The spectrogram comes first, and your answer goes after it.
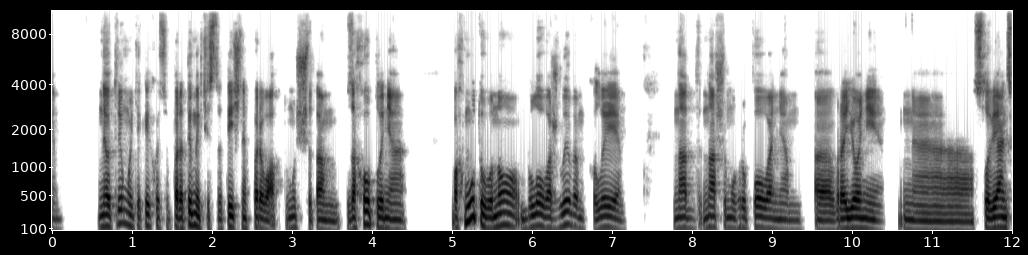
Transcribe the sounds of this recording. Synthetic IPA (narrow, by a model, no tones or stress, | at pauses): nɛɔt̪ɾɪmʊjʊtʲjɐkɪxɔsʲɔpeɾɐt̪ɪʋnɪxt͡ʃi̥st̪ɾɐt̪eɦit͡ʃnɪxpeɾeʋɑ̰xt̪ɔmuʃt͡ʃɔt̪ɑmzɐxɔplˠenʲːɐ | bɐxmut̪ʊʋɔnɔbʊlˠɔʋɐʒlˠɪʋɪmkɔlˠɪ | nɐd̪nɑʃɪmʊɦɾʊpɔʋɐnʲːɐmʋɾɐjɔnʲi | slˠɔʋʲjanʲsʲ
